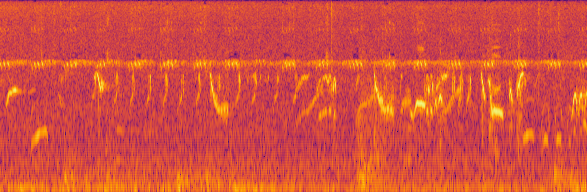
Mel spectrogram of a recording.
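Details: White-rumped shama in agitated, emotional song used to provoke other birds to fight and sing, with nature sounds and a flowing river: rapid run of sharp whistled and looping notes, over a steady high insect drone and rushing water.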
